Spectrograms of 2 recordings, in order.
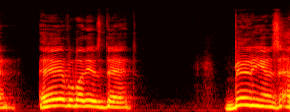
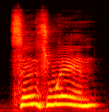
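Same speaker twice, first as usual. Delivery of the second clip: mock surprise; 9 semitones higher than usual. Real, not acted. Mocking opponent's claim.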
